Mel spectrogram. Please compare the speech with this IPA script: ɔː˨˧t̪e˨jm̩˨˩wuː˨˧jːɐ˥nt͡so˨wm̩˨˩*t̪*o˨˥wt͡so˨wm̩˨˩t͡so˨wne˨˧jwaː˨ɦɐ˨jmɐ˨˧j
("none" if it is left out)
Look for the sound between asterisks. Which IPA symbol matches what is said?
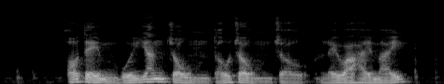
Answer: t̪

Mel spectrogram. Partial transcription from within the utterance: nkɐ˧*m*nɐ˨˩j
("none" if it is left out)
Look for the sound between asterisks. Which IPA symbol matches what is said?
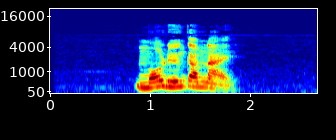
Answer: m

